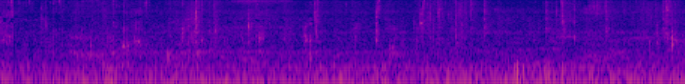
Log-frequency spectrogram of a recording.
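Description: Close-up chewing of a mouthful of cooked mustard greens eaten by hand, with many small, wet mouth clicks.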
